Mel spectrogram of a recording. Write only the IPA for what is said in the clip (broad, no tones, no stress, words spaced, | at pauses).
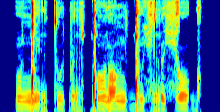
õŋ͡ǃirtʷipʊr ǃɔ̃ ɾɔ ŋɪɡ͡ǃũçrʊ çoɡ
